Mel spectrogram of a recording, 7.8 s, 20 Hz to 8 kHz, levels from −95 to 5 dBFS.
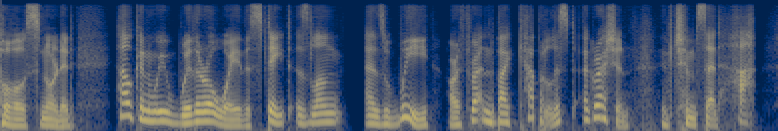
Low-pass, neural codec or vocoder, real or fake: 7.2 kHz; codec, 16 kHz, 0.7 kbps, FocalCodec; fake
